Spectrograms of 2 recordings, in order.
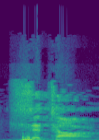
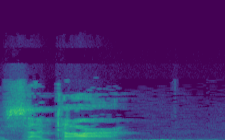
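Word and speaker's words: סתר: hide and conceal okay satar right here let me get the red one right here satar okay not SAT but me pronounce it right so Yeshua is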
